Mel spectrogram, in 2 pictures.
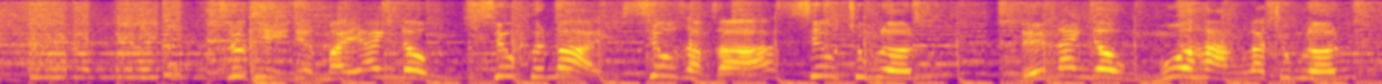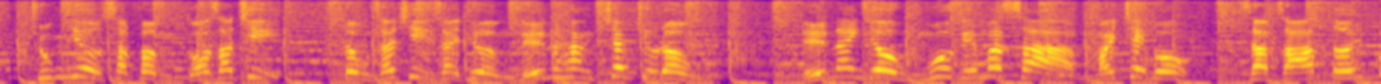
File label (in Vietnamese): Thu am quang cao phat loa dien may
